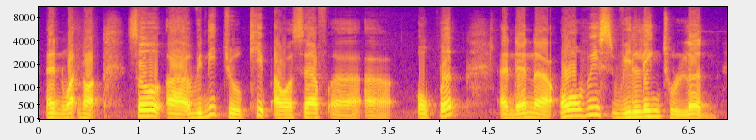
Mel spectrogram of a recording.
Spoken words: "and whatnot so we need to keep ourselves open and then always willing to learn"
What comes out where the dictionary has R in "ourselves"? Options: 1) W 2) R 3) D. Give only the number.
1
